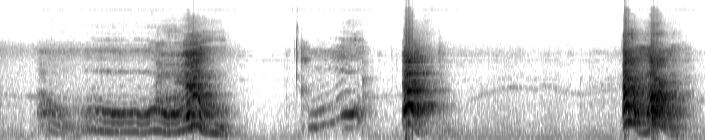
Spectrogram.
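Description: A Cairn terrier gives a long, wavering whine followed by a few sharp, high barks.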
